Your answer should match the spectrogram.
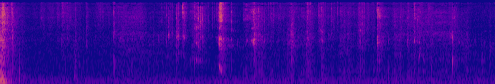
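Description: Faint crunching and chewing of kalbi-flavoured Lay's potato chips, with a few sharp crisp bites among softer, scattered chewing sounds.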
